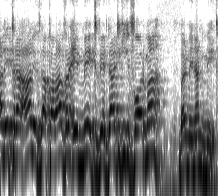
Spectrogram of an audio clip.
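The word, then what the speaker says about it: אמת: Como se fala verdade em hebraico? Emet. Aleph, Mem e Taf. Acompanhem comigo. Olhem que curioso. O Mem sem vogal, que som tem? Masbut, tem um som.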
